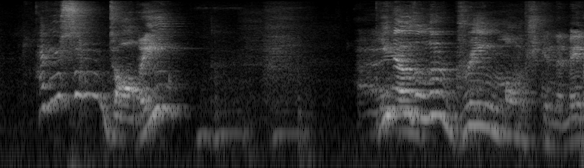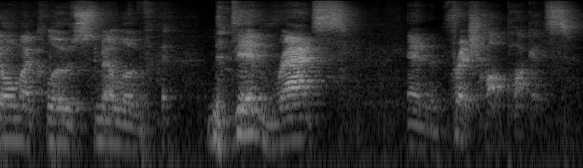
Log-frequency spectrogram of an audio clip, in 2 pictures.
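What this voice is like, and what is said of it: Christopher Walken impression, drifting British. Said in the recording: “Christopher Walken may blend into some sort of a British accent at some point”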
